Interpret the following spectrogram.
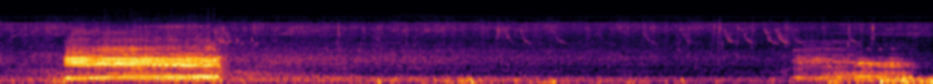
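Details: Brahman heifers from a breeding herd in Sabah, grazing in their pasture: one long, loud, droning moo of about one and a half seconds, then a quieter stretch with low rumbling background, and a second moo starting near the end.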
